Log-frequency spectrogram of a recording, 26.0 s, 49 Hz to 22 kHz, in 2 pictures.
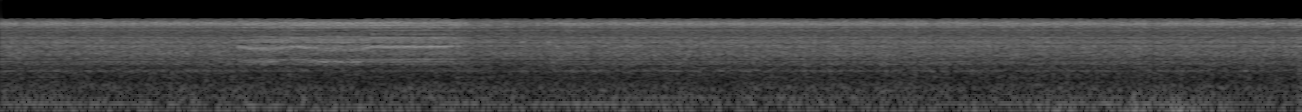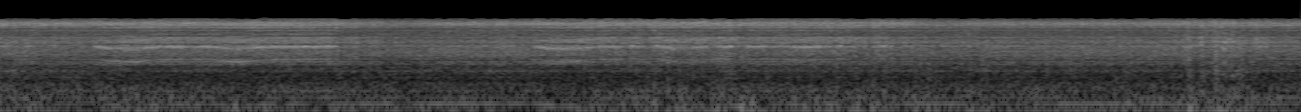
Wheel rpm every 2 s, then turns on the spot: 230, 220, 230, 230, 230, 240, 230, 220, 230, 230, 230, 230, 230.
none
